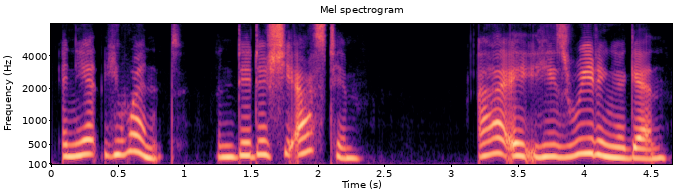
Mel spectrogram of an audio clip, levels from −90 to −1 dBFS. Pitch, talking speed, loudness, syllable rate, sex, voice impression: 255 Hz, 195 wpm, -16 LUFS, 5.2 syllables/s, female, feminine, slightly young, slightly fluent, slightly cute, refreshing, friendly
